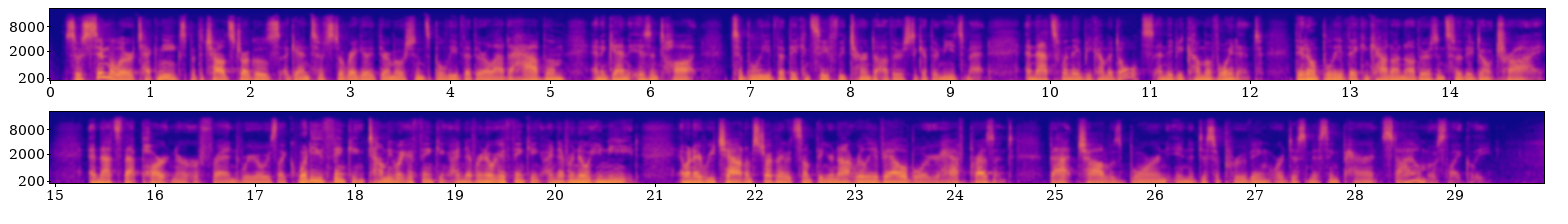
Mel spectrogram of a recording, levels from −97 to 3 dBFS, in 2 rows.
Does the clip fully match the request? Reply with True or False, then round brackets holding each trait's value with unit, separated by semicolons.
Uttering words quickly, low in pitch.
True (245 wpm; 130 Hz)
